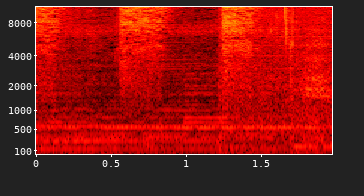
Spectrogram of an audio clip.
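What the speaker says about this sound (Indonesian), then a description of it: "pakai primer grey ini" Grey primer spray paint hisses from an aerosol can in three short bursts, each about half a second long and separated by brief pauses, loud and close against a low background hum.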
